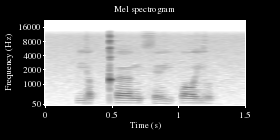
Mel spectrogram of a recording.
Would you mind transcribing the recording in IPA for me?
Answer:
j ɐ˥ p̚ kʰ œː˥ ŋ s e˧ j p ɔː˥ j ʊ˨˥ k̚

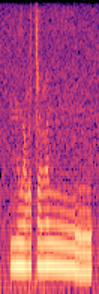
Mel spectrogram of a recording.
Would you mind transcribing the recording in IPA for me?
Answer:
n o ɭ ʏ tˤ o ɭ oː

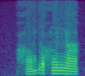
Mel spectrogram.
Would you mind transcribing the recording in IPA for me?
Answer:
h ɔ̃˨˦ b o˧ h ũ˧ ɲ ã˧

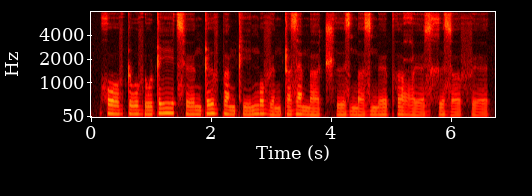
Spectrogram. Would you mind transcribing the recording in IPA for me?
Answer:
x oː v ʈ uː v ɽ u ʈ iː t͡sʰ ʏː ŋ ʈ ɨ v p œ ŋ ʈʰ i ŋ o v ʏ ŋ ʈ ə z ɛ m œ t͡ʃʰ ɨ z ŋ ə z ŋ ʏː pʰ ɵ ʕ ʏː z x ɨ z ɵ f ʏ

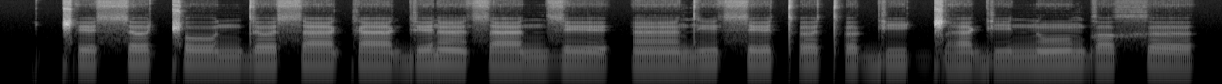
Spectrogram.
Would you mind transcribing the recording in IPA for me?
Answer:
ǁ ɪ s ə ǁ o n d ə s æ k æ ɡ ɪ ɾ æ̃ s æ n z ɪ | æ̃ d ĩ s ɪ tʼ ə tʼ ə ɡ i ɡ͡ǁ æ ɡ i n õ ɡ ʌ x ə

